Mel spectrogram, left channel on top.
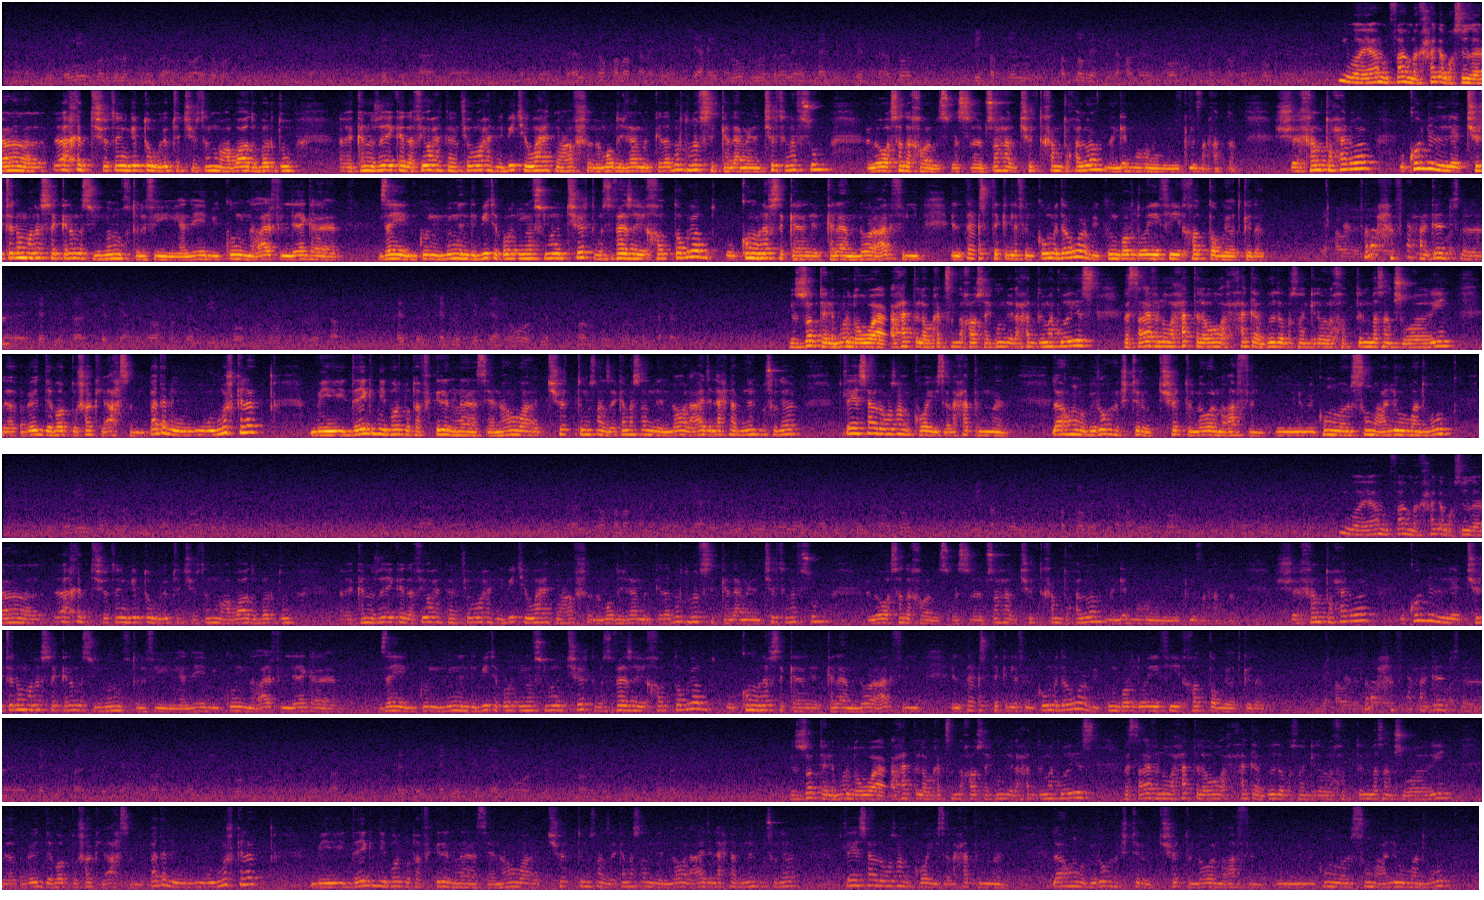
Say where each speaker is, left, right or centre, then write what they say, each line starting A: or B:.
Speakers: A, on the left; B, on the left.
A: والتانيين برضه نفس النظام اللي هو يا دوبك ال... ال... البيتش بتاع ال- البراند ده وخلاص على كده مفيش اي حاجه تاني ممكن مثلا ايه تلاقي تيشيرت اسود وفي خطين خط ابيض كده حوالين الكم خط ابيض فوق في ال-
B: ايوه يا عم فاهمك
A: بالظبط
B: حاجه بسيطه يعني انا اخر تيشرتين جبتهم وجبت تيشرتين مع بعض برضو آه، كانوا زي كده في واحد كان فيهم واحد نبيتي وواحد ما اعرفش رمادي غامق كده برضو نفس الكلام يعني التيشرت نفسه اللي هو ساده خالص بس بصراحه التيشرت خامته حلوه انا جايبه من كليفر حتى ش- خامته حلوه وكل التيشرتين هم نفس الكلام بس لونين مختلفين يعني ايه بيكون عارف اللي هي زي بيكون لون النبيتي برضو نفس لون التيشيرت بس فيها زي خط ابيض والكم نفس الك- الكلام اللي هو عارف ال- الاستك اللي في الكم دوت بيكون برضو
A: ايوه
B: ايه
A: آه.
B: فيه خط ابيض كده
A: بيحاول اللي
B: صراحة
A: هو يز-
B: في
A: يظبط
B: حاجات
A: لك
B: آه،
A: ال- الشكل بتاع التيشيرت يعني اللي هو خطين بيض فوق ومثلا خط ابيض تحت تحس الشكل التيشيرت يعني هو كلاسيك خالص اصلا بس حلو
B: بالظبط يعني برضه هو حتى لو كانت سنة خاصة هيكون إلى حد ما كويس بس عارف اللي هو حتى لو هو حاجة بيضة مثلا كده ولا خطين مثلا صغيرين لا بيدي برضه شكل أحسن بدل والمشكلة بيضايقني برضه تفكير الناس يعني هو التيشيرت مثلا زي كان مثلا اللي هو العادي اللي إحنا بنلبسه ده بتلاقي سعره مثلا كويس إلى حد ما لا هم بيروحوا يشتروا التيشيرت اللي هو المعفن واللي بيكون مرسوم عليه ومدروج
